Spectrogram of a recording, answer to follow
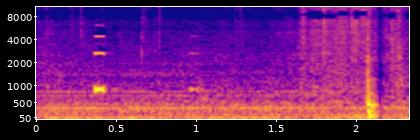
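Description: Self-checkout barcode scanner giving a short beep as an item is scanned, with a fainter second beep about a second in, over a low steady hum.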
